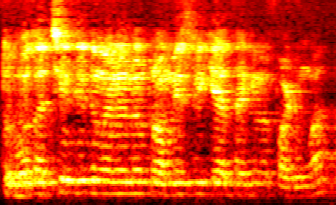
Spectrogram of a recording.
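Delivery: usual speaking voice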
